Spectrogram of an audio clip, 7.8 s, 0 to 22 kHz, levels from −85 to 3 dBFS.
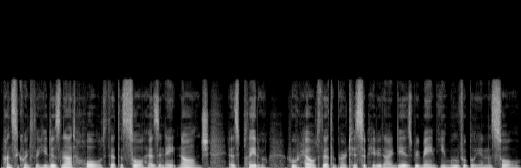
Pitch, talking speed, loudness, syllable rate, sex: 120 Hz, 185 wpm, -18 LUFS, 5.7 syllables/s, male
